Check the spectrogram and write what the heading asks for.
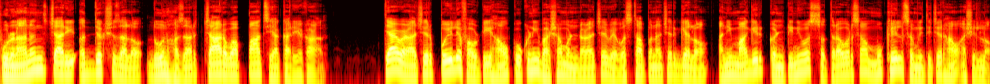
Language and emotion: Goan Konkani, neutral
